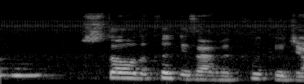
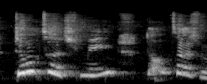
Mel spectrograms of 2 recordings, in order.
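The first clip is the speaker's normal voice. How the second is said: shrill panicked shriek, much higher and louder; Karen shriek; 8 dB louder than usual. Retold or imitated. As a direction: shriek like an entitled Karen who's being touched. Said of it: "she really started doing the Karen shit".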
